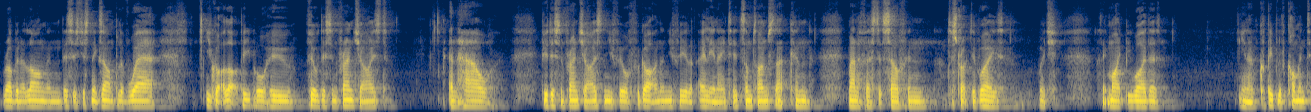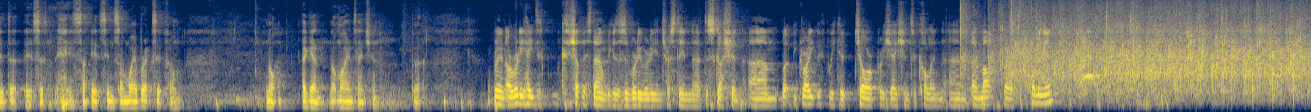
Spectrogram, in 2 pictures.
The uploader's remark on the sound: Live from ‘Dirt in the Gate’s’ screening at The Shelley Theatre in Bournemouth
